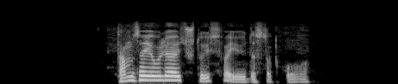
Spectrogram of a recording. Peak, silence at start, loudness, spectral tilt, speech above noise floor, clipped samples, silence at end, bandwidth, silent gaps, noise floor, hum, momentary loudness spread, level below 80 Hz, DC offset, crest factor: -2 dBFS; 1.2 s; -17 LUFS; -6 dB/octave; over 73 dB; under 0.1%; 0.9 s; 7.8 kHz; none; under -90 dBFS; none; 16 LU; -58 dBFS; under 0.1%; 18 dB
